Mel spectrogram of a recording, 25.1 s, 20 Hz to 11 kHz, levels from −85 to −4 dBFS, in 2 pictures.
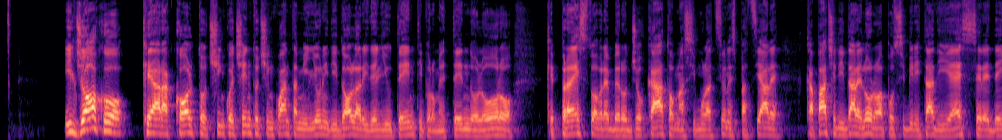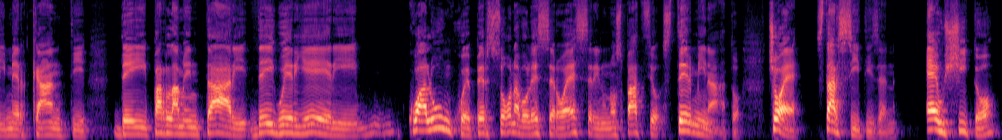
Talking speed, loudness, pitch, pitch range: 115 wpm, -22 LUFS, 115 Hz, 105-140 Hz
